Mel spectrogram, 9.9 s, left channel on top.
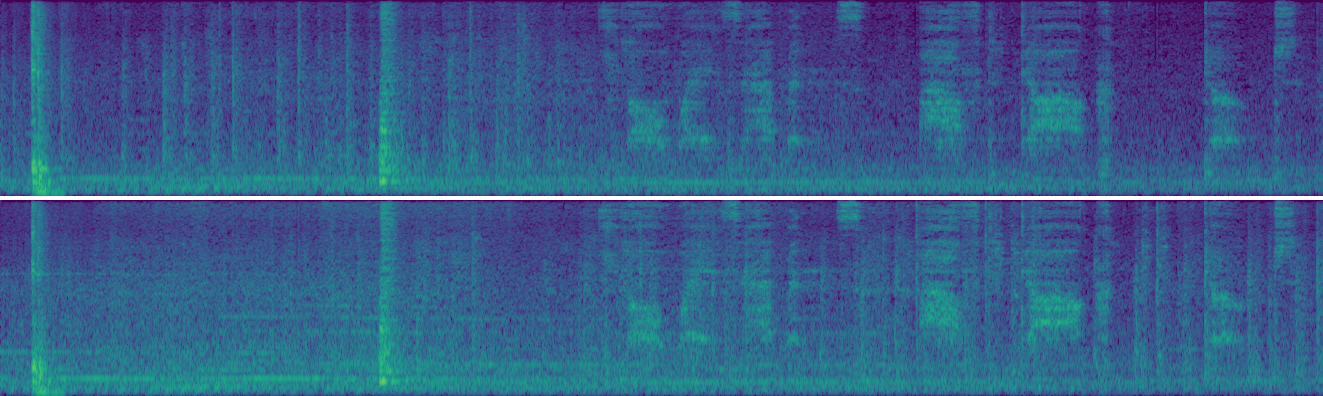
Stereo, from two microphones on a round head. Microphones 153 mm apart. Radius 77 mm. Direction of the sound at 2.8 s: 25° right (ahead or behind).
